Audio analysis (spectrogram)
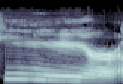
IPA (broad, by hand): ˈpɪr.i.əd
